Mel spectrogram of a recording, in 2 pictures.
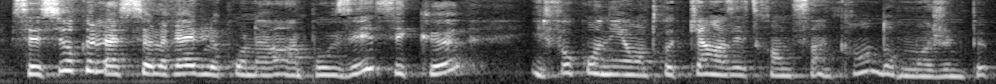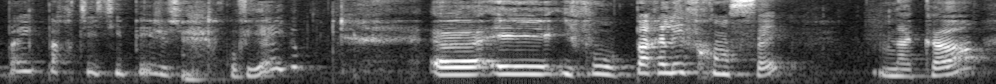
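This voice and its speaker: A middle-aged woman, a native French speaker, talking as a guest about her contest in an emphatic, animated way. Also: a little high, normal speed. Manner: emphatic, animated, addresses listener directly. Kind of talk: casual interview talk.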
